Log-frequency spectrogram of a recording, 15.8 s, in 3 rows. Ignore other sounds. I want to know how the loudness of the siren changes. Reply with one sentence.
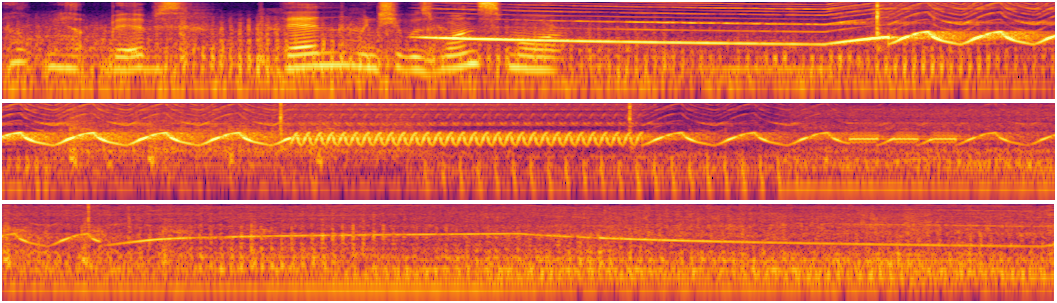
The loudness of the siren goes down.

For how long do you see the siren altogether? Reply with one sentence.
The siren can be heard for 14 seconds in total.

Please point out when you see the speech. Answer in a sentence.
You can hear the speech from 0.0 to 2.8 s.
